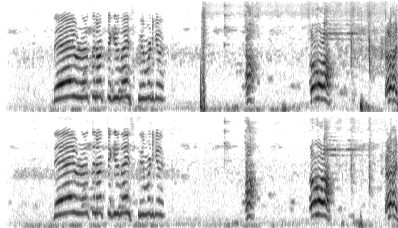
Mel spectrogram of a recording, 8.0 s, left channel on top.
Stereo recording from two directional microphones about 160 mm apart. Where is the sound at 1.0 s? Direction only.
15° left (ahead or behind).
